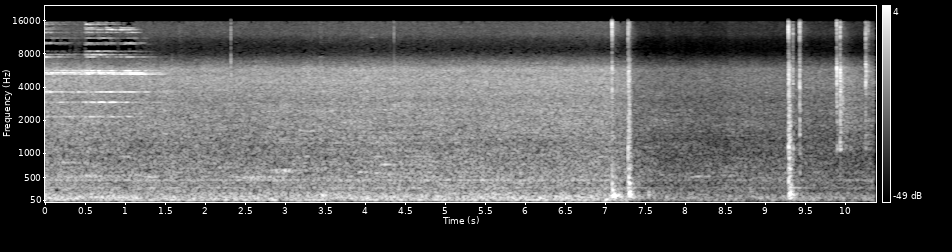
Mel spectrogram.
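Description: Steady background noise, then two sharp plastic clicks about two seconds apart near the end, as the clipped-in access cover in the hatch's inner trim panel is pried off.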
